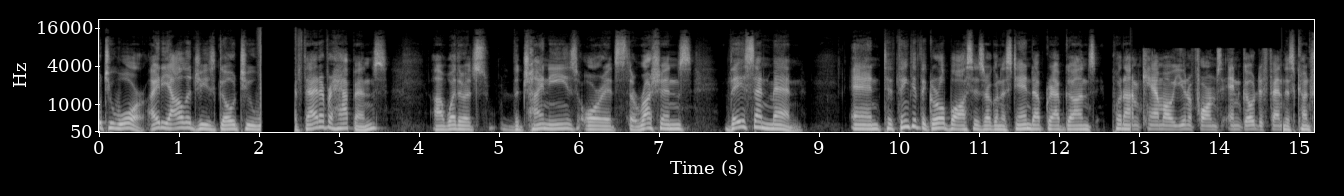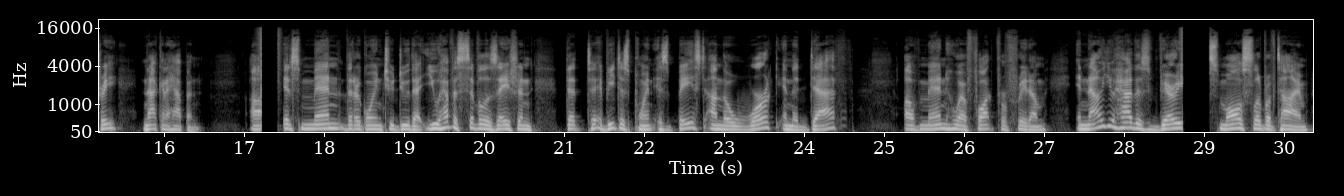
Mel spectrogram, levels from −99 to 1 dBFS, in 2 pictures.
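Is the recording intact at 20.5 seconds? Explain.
Yes, at 20.5 seconds the audio is intact, with no fault audible at that moment.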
